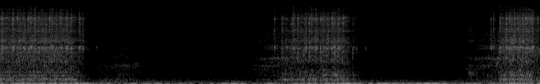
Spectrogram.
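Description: A sewing machine stitches bias facing along a neckline, its fast mechanical whirring running in three bursts with short slower pauses between them, close and steady.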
